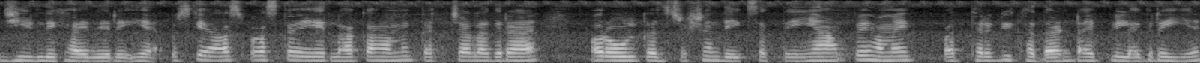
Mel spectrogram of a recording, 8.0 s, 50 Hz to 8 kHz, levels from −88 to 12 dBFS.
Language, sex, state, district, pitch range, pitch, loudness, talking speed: Chhattisgarhi, female, Chhattisgarh, Jashpur, 170-190 Hz, 180 Hz, -18 LUFS, 240 wpm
